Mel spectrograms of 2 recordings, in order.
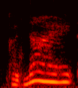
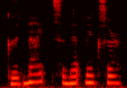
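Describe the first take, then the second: First: Said in the usual way. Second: Unvoiced, hushed goodnight; whispered goodnight. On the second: Reader bidding cement mixer goodnight, in a whisper. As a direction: whisper so the truck stays asleep.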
